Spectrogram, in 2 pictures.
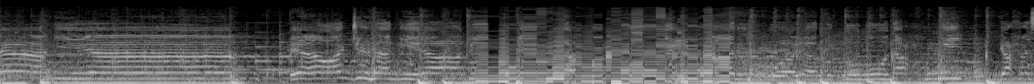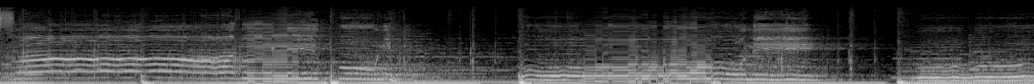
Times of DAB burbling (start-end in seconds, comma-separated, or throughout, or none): none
